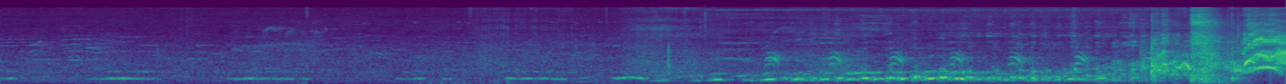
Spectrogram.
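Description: A chimpanzee hoots rhythmically, rising in pitch and speeding up.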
